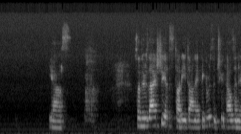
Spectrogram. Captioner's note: chuckling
